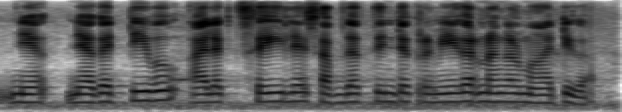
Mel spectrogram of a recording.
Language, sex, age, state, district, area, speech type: Malayalam, female, 60+, Kerala, Alappuzha, rural, read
